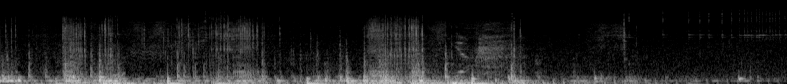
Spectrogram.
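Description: Gusty wind rumbling on the microphone in several rushing surges, over the sounds of a spinning reel being wound as a hooked fish is played from a kayak. The wind eases about five seconds in.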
